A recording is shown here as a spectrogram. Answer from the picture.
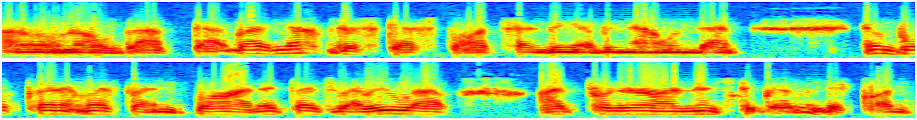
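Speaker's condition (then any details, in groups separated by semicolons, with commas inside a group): Throat cancer surgery; trouble swallowing and breathing before diagnosis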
